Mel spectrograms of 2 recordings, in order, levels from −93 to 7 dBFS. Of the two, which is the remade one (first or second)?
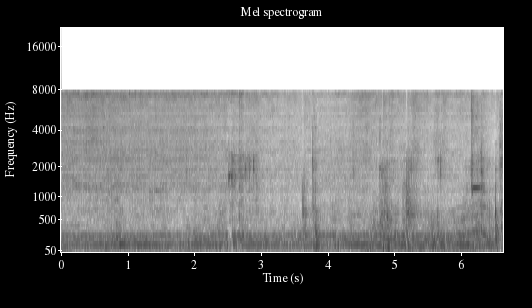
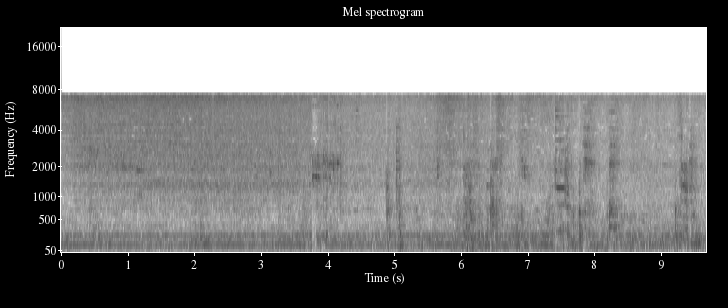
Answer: first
